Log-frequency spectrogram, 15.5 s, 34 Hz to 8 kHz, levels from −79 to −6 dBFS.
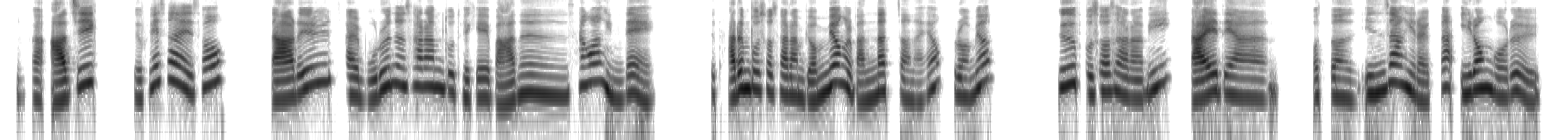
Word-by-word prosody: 그러니까 180 -1 -8
아직 185 - +4 0.3
그 175 - -7
회사에서 300 - 0 0.4
나를 235 - +3
잘 195 -2 -1
모르는 250 - 0
사람도 275 -4 -1
되게 185 -2 -4
많은 200 +6 -1
상황인데 210 - -1 0.5
그 200 - -11
다른 240 +8 +5
부서 240 -2 -1
사람 200 -3 -1
몇 165 0 -1
명을 270 +5 +3
만났잖아요. 190 - -3
그러면 215 - -2 0.6
그 285 +3 +3
부서 225 +2 -1
사람이 225 - -2 0.2
나에 180 +7 +7
대한 190 -1 -3 0.3
어떤 185 -2 -5
인상이랄까 240 - +1
이런 245 +5 +3
거를 195 -3 -3
210 Hz, 260 characters per minute, -22 LUFS, 185-265 Hz, 0.6 s, 나에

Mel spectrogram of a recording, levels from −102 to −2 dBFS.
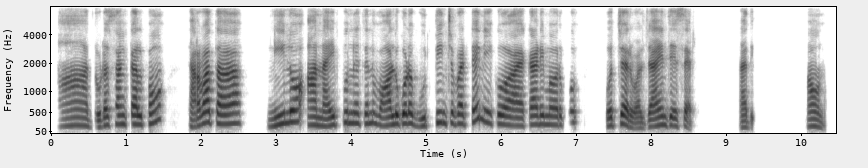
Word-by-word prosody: ఆ! 175 - -6 0.3
దృఢ 155 +5 -1
సంకల్పం. 215 +3 +2 0.5
తర్వాత 255 0 +4 0.7
నీలో 235 +7 +2 0.2
ఆ - - +5
నైపుణ్యతను 230 +6 -2
వాళ్ళు 195 +4 +4
కూడా 235 0 +6
గుర్తించబట్టే 230 +5 -2
నీకు 230 -3 -3 0.2
ఆ - - +4
అకాడమీ 205 +2 +1
వరకు 195 +6 -6 0.5
వచ్చారు 190 +3 +2
వాళ్ళు 125 -1 -7
జాయిన్ 185 +4 +2
చేసారు. 175 - -5 0.7
అది. - - -9 0.8
అవును. 160 -6 -4
215 Hz, 115 wpm, -22 LUFS, 185-235 Hz, 0.8 s, కూడా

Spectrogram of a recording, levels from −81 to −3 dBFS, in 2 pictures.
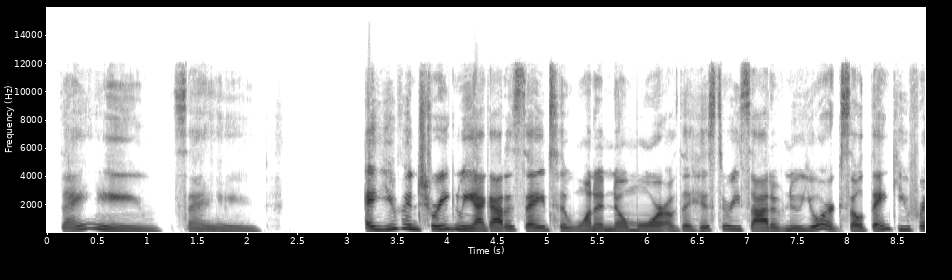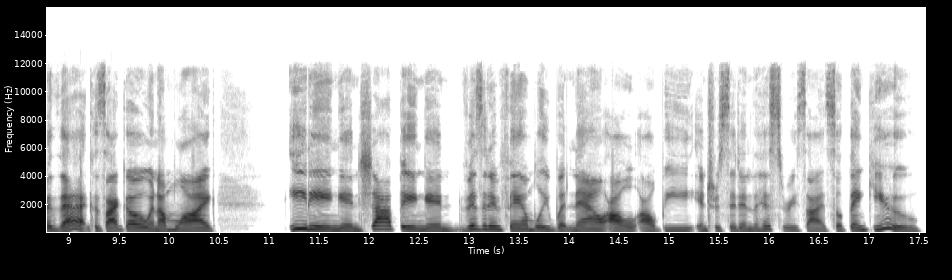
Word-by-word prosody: Same, 190 - -3
same. 175 -7 -9 1.0
And 230 0 +4
you've 280 +5 0
intrigued 260 -2 +2
me, 220 -5 +4
I 190 -1 +6
gotta 205 +3 +4
say, 205 0 +2
to 190 -2 -3
wanna 185 +2 -1
know 185 -1 -2
more 180 -1 +1
of 160 0 -3
the 170 +1 -3
history 215 +5 -4
side 180 +1 +3
of 185 -1 -5
New 200 0 -3
York, 205 - -1
so 185 +4 0
thank 235 +8 -1
you 220 -2 -2
for 230 +1 -1
that, 180 -5 +3
'cause 195 -2 -8
I 185 +1 +7
go, 210 -1 +2
and 185 -1 0
I'm 190 +3 +1
like, 180 -3 +4 0.7
eating, 235 -7 +4
and 185 0 -3
shopping, 220 -5 +2
and 185 0 -2
visiting 235 +3 0
family, 215 -1 -2
but 185 -3 -5
now 195 +3 +1
I'll 180 +1 +3
I'll 170 0 0
be 180 0 -7 0.2
interested 180 -1 -8
in 180 0 -6
the 185 - -8
history 190 -6 -7
side, 145 -1 -3
so, 175 - -7
thank 210 +6 -4
you. 235 - -1
195 Hz, 170 wpm, -22 LUFS, 180-220 Hz, 1.0 s, I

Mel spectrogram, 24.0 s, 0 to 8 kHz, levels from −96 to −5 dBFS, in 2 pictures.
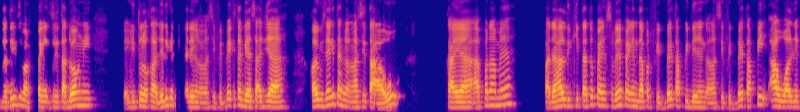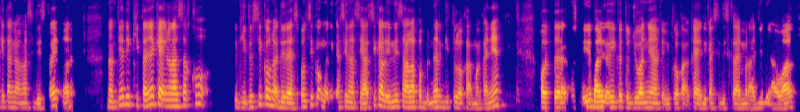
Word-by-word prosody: Berarti 140 +7 -1
cuma 165 -4 +3
pengen 150 -2 +1
cerita 145 -1 +1
doang 175 +2 +6
nih, 180 0 -5 0.4
kayak - - -7
gitu - - -12
loh, 160 - +5
Kak. 145 - +4
Jadi 160 - +3
ketika 195 -4 -11
dia 145 - +4
nggak 130 - -5
ngasih 130 0 -11
feedback 175 +8 -4
kita 195 -1 +2
biasa 150 -2 +4
aja. 150 +1 +6 0.6
Kalo 155 - +6
misalnya 190 +5 +1
kita 215 - +2
nggak 155 -4 -1
ngasih 145 +2 -3
tau, 120 0 +5 0.9
kayak, 140 0 +5 0.2
apa 165 - -3
namanya, 195 +4 -1 0.5
padahal 145 +5 +5
di 175 - -4
kita 170 -2 -1
tuh 210 - -3
pengen 180 -2 +3
sebenernya 180 +4 0
pengen 175 -4 +2
dapet 150 0 +1
feedback 145 +6 -2
tapi 165 -2 -4
dia 145 -1 0
nya - - -2
nggak 130 -1 -4
ngasih 130 +1 -11
feedback, 130 +6 -2
tapi 160 +6 -2
awalnya 150 -3 +4
kita 140 -1 -5
nggak 135 -2 -6
ngasih 130 0 -9
disclaimer, 120 +10 -3 0.6
nantinya 150 +8 -2
di 215 - -1
kitanya 185 -1 0
kayak 170 - +5
ngerasa, 165 +2 +1
"Kok, 235 +5 -7 0.3
begitu 135 +2 -8
sih? 210 +9 -8
Kok 210 - +3
nggak - - 0
direspon 130 +2 +1
sih? 185 - -7
Kok 210 -1 -4
nggak - - -5
dikasih 140 +1 -7
nasehat 130 -1 -1
sih? 185 - -12
Kalo 175 -6 +3
ini 145 +2 -1
salah 140 -2 +2
apa 145 - -3
bener," 140 +3 -2
gitu 140 0 -10
loh, 130 - 0
Kak. 125 0 -6
Makannya 120 +12 -3 0.5
kalo 130 0 +5
dari 135 0 +4
aku - - -23
sendiri 155 +3 0
balik 145 0 +8
lagi 140 - +1
ke - - -1
tujuannya, 130 0 +1
kayak 120 - -9
gitu 120 - -17
loh, - - -15
Kak, - - -7
kayak 120 - +1
dikasih 125 +1 -8
disclaimer 120 0 -4
aja 110 - -8
di 130 +2 -6
awal, 115 +4 +3
145 Hz, 230 wpm, -24 LUFS, 130-170 Hz, 0.9 s, balik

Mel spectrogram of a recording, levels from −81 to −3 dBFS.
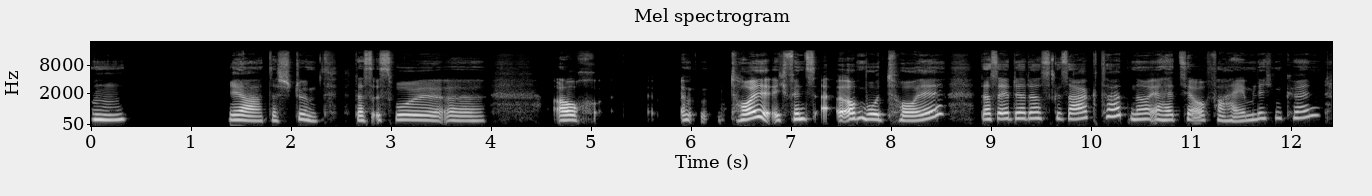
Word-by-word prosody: Mhm. 220 0 -1 1.0
Ja, 190 -4 +2
das 180 -1 -5
stimmt. 200 -8 -6
Das 190 -1 -1
ist 195 +2 -4
wohl, 210 -1 +2 0.7
äh, - - -33 0.6
auch, 200 - +3 0.9
äh, - - -3
ähm, - - -14 0.2
toll. 255 +9 +7
Ich 200 - -3
finde 245 -1 +2
es, - - -3
äh, 390 - -2
irgendwo 255 -5 +5
toll, 200 - +1 0.4
dass 235 +1 0
er 255 0 +3
dir 260 +1 0
das 265 0 -2
gesagt 255 +5 -1
hat, 365 -3 0
ne? 235 +1 -1
Er 220 - -1
hätte 205 0 -3
es - - -7
ja 225 - -2
auch 200 - -5
verheimlichen 205 - -6
können, 300 +7 -5
230 Hz, 155 wpm, -23 LUFS, 205-260 Hz, 1.0 s, toll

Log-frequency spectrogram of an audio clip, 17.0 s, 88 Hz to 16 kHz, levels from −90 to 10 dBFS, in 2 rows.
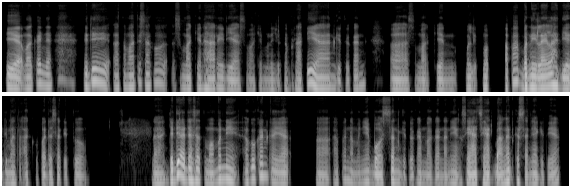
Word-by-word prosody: Iya, 110 -2 +7 0.2
makanya. 125 +4 0 0.5
Jadi 125 +7 +2 0.3
otomatis 115 +5 -4
aku 130 +5 -5 0.3
semakin 105 -1 -4
hari 95 +2 +1
dia 90 -2 +1
semakin 90 +2 -13
menunjukkan 90 +1 -10
perhatian 100 - +2
gitu 90 -1 -9
kan, 105 - -3 0.5
eee, 90 0 +1
semakin 90 0 -5 0.3
melipop - - -4 0.2
apa, - - -3
bernilailah 110 +2 +7
dia 105 -1 +6
di - - -5
mata 95 - -3
aku - - -11
pada - - -1
saat - - -5
itu. - - -10 1.1
Nah, 90 -1 +1
jadi - - +8
ada 125 - +5
satu 115 -3 +2
momen 100 +8 +2
nih 120 -4 +3 0.2
aku 105 +6 +1
kan 165 - +4
kayak, 95 -2 +2 0.5
eee, 85 -1 -2
apa 95 - -11
namanya, 95 +1 -4
bosan 90 +5 +2
gitu - - -7
kan 95 - -3
makanan 80 0 -4
yang 95 -4 -3
sehat-sehat 90 0 +3
banget 95 +6 +4
kesannya 90 0 -1
gitu 85 - -12
ya. - - -22
100 Hz, 165 wpm, -26 LUFS, 90-115 Hz, 1.1 s, jadi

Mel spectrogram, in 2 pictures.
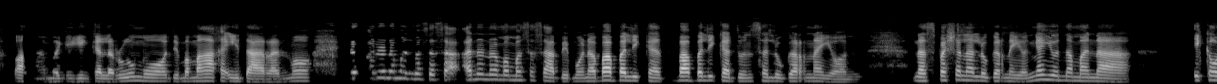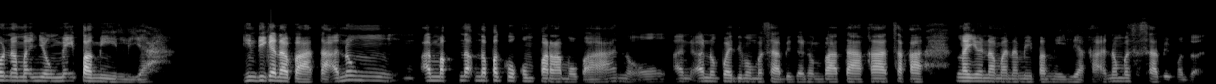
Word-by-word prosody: mga - - -2
magiging 145 0 -6
kalaro 145 +5 0
mo, 155 -2 -2
'di 145 - -7
ba, 145 - -1
mga 160 +1 +4
ka-edaran 130 -3 +2
mo, 160 +1 -2 0.4
pero 280 0 -3
ano 310 - -4
naman, 295 -3 -7
masasa 235 -2 -1
ano 240 - +2
naman 220 -2 -2
masasabi 180 -7 -1
mo 150 - -4
na 155 - +4
babalik 190 -2 +6
ka 160 - +2 0.2
babalik 190 +1 +5
ka 165 - +7
dun 155 -1 -8
sa 170 - -4
lugar 155 0 -2
na 155 - +1
yun, 120 -5 -5 0.6
na 170 - +6
'spesyal 200 0 +1
na - - +2
lugar 165 -2 -1
na 155 -1 -3
yun, - - -12
ngayon 220 -2 +1
naman 165 -3 0
na 135 -3 +4 0.6
ikaw 205 - +2
naman 175 -1 -1
yung 160 -1 -4
may 170 +1 -2
pamilya? 130 -8 +1 1.0
Hindi 185 +1 +2
ka 185 - +11
na 165 -2 +9
bata, 120 -1 +3
anong, 190 -3 -7 0.3
ano 180 -1 +2 0.2
na 185 - +2
napag-kukumpara 160 -7 0
mo 120 -1 -10
ba 115 +5 -4
noong 125 -2 -18
ano-anong 145 +1 -7
pwede 150 -1 -3
mo 140 - -10
masabi 125 -2 -4
dun 130 - -9
nung 125 -1 -15
bata 125 0 +1
ka 140 0 +4
at - - -45
saka 130 -2 -1 0.3
ngayon 160 -1 +4
naman 140 -1 -2
na 135 - -6
may 130 -2 -14
pamilya 120 -3 -9
ka, - - -7
anong 150 +1 -8
masasabi 375 -1 -7
mo - - -17
dun? - - -17
155 Hz, 180 wpm, -25 LUFS, 135-185 Hz, 1.0 s, ka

